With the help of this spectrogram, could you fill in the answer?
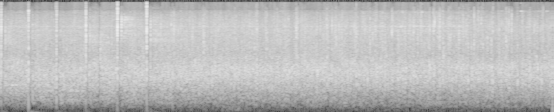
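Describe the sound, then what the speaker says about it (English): Steady, dense applause from a large audience at a school district convocation, honoring foundation members; loud and continuous throughout with no talking over it. "let's give our foundation an incredible round of applause"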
